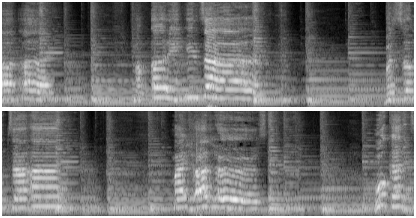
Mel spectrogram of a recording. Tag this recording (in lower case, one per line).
music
